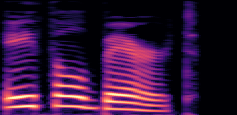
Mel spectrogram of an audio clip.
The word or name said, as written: aethelberht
